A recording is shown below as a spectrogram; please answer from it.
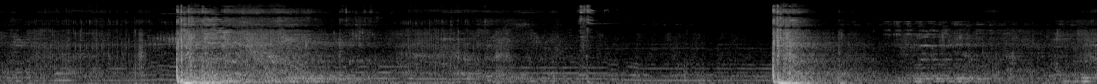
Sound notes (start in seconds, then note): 1.7 metal clanking; 7.7 arrows firing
